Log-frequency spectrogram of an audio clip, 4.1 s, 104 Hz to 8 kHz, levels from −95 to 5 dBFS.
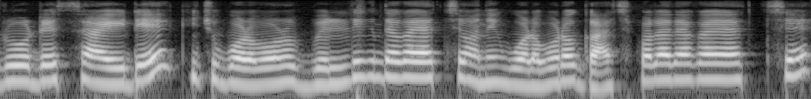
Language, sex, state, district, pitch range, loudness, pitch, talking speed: Bengali, female, West Bengal, Purulia, 210-260 Hz, -14 LUFS, 235 Hz, 235 wpm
